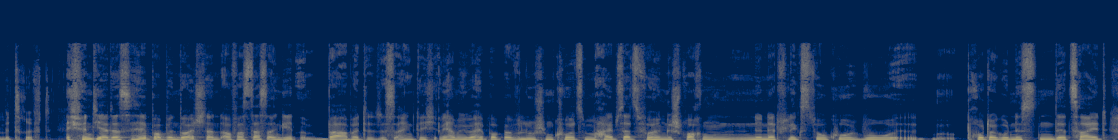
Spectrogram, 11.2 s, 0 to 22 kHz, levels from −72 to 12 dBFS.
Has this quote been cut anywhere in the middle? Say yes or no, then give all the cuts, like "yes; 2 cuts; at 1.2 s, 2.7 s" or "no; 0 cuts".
yes; 2 cuts; at 2.9 s, 4.4 s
